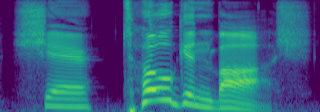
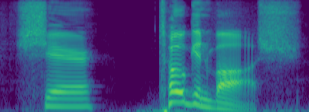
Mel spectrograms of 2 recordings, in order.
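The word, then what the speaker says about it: 's-Hertogenbosch: oh speaking of coaching Sher toen BOS like like big toe share toen BOS is how you say that tournament that City that place you can also say dbos which I understand if you translate it from natland talk from Dutch it means uh magical forest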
